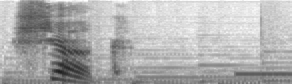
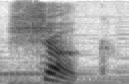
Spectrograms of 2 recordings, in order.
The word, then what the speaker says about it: shirk: of the letter o it should not be pronounced as oh it is okay next number two shirk shirk okay in shirk sound remains silent okay rare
